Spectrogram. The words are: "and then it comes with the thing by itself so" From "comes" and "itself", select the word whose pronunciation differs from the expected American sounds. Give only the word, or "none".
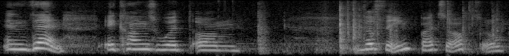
itself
